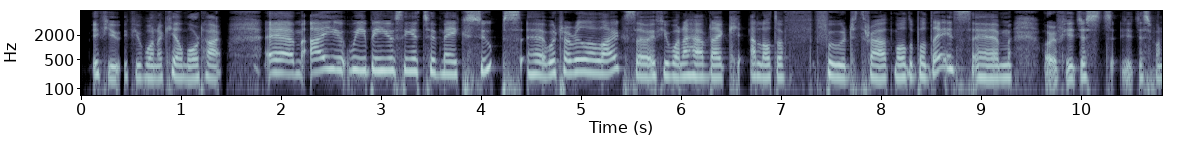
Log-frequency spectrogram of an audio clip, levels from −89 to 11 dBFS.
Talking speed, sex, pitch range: 250 wpm, female, 195-255 Hz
